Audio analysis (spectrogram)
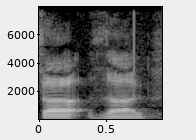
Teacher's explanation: pronounced when the tip of the tongue touches the edge of the upper front two teeth, the teeth, central incisors, as you can see, tha, dal, and letter la is also pronounced from the same place.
